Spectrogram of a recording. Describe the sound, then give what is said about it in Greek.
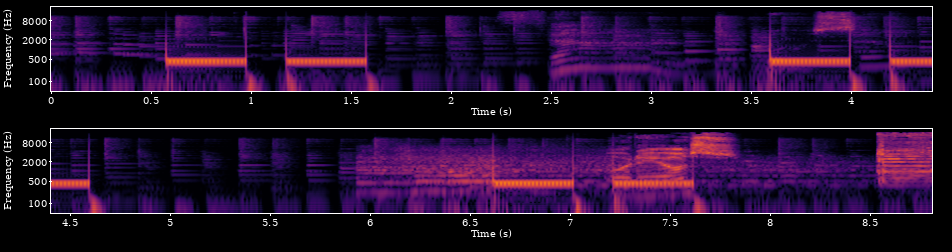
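Ringing tone of an outgoing morning wake-up phone call that goes unanswered, sounding as three pairs of short, steady tones with gaps between them. People talk and other sounds fill the gaps. “Πάμε να κάνουμε επόμενο wake-up call, να πάρουμε τηλέφωνο το Σπύρο. Πάμε να καλέσουμε το Σπύρο από την Ερασμία. Για να δούμε. Θα το σηκώσει.”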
